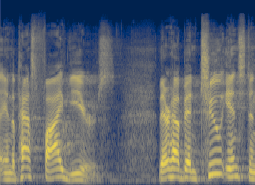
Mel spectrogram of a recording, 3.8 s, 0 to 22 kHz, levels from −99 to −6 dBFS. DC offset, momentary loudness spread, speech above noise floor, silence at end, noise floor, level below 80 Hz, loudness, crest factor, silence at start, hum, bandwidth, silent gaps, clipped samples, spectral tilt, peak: under 0.1%; 11 LU; 26 dB; 0 s; -46 dBFS; -76 dBFS; -20 LUFS; 16 dB; 0 s; none; 15 kHz; none; under 0.1%; -3.5 dB/octave; -4 dBFS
